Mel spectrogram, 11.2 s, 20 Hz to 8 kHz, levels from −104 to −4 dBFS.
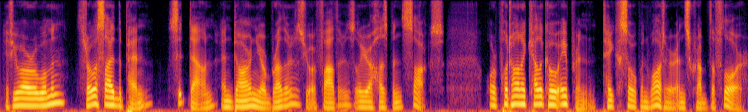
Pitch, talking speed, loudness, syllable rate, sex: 120 Hz, 185 wpm, -18 LUFS, 4.6 syllables/s, male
